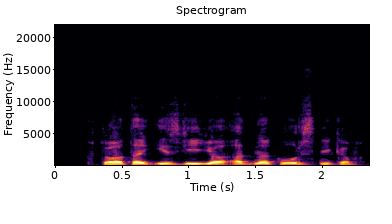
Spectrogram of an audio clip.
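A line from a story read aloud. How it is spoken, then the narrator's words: Plain. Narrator (Russian): сказал он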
